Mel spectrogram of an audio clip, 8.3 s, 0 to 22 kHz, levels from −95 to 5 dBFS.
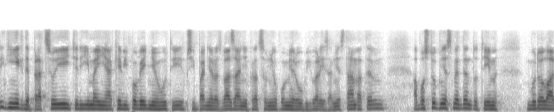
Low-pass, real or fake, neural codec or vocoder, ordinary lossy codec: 7.2 kHz; fake; codec, 16 kHz, about 1 kbps, DyCAST, with the encoder's durations; MP3, 48 kbps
